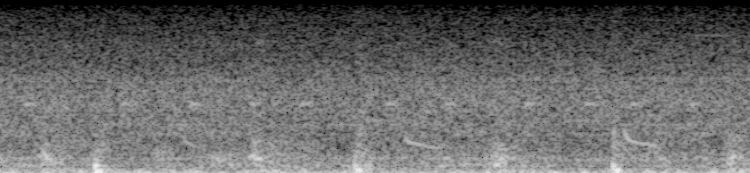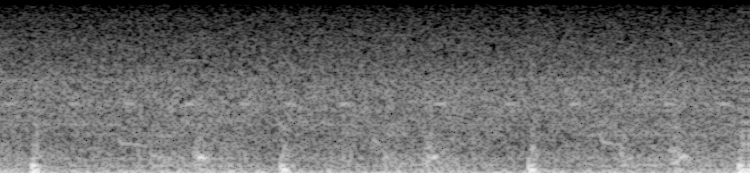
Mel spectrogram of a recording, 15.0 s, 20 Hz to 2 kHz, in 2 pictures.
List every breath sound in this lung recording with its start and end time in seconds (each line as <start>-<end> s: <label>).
1.71-2.13 s: wheeze
4.00-4.52 s: wheeze
6.18-6.70 s: wheeze
8.67-9.19 s: wheeze
13.51-13.93 s: wheeze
